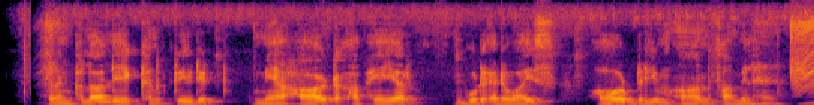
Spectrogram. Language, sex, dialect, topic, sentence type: Hindi, male, Awadhi Bundeli, banking, statement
